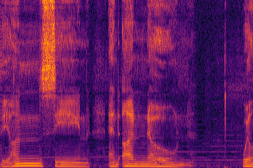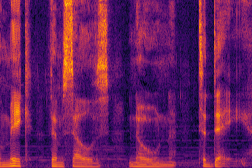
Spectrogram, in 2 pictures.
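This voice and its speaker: A man puts on a booming character voice, very deep and low, with fairly even intonation at a very slow pace. Long, frequent pauses break it up while clear music plays behind. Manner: ominous.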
